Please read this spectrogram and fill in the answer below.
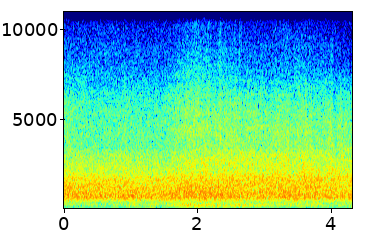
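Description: Steady tyre and engine noise of dense freeway traffic on Interstate 35 moving below, with a faint low engine hum in the middle.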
